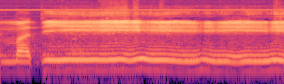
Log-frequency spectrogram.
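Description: A man's voice chanting in a melodic, drawn-out style: a short phrase, then one long held note with a slight waver.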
